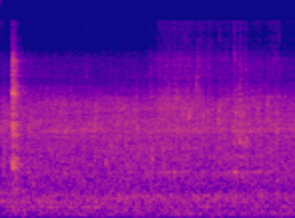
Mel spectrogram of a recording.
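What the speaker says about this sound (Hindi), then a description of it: "हम अभी पानी थोड़ा सा और शामिल होगा" Water pours steadily into a pot of chicken yakhni pulao, a continuous close splashing fill that runs the whole stretch with no talking.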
